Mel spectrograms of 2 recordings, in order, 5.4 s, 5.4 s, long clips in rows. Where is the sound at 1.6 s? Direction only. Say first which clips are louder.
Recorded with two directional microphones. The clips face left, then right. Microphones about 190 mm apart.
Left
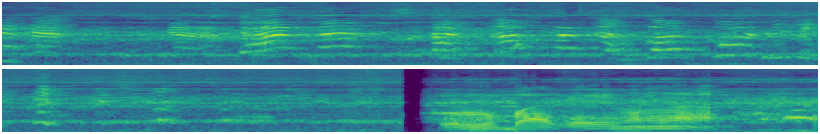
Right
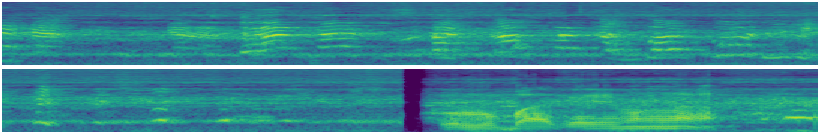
Even; 55° right (ahead or behind).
